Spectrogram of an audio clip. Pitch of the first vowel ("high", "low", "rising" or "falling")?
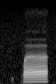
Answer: rising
